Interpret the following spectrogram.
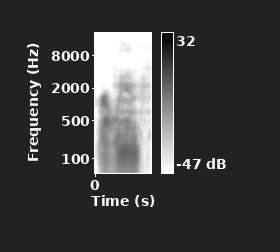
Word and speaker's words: Rowan: But I mean, really, as long as it sounds like Rowan, like what North Carolina has for their county that's just northeast of Charlotte, as long as they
